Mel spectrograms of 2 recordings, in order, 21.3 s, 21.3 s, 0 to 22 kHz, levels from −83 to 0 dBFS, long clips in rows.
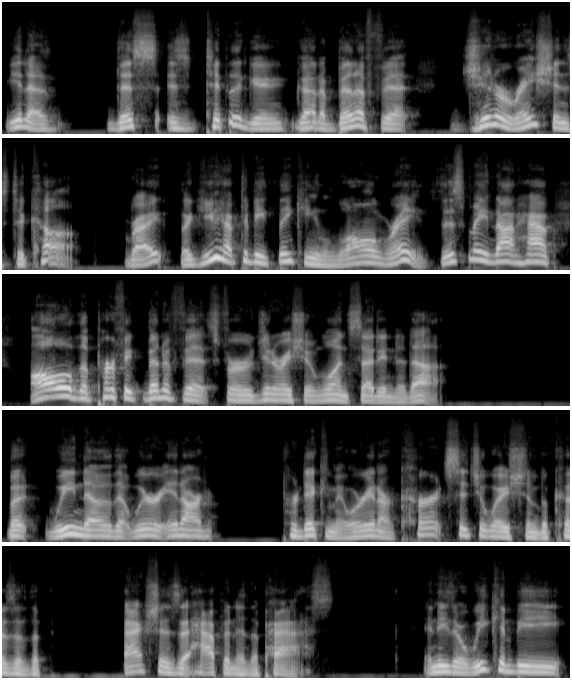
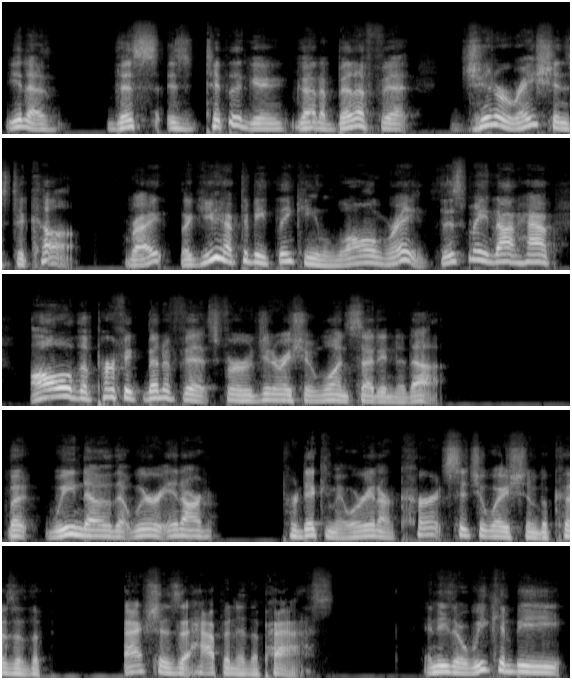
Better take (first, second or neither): first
